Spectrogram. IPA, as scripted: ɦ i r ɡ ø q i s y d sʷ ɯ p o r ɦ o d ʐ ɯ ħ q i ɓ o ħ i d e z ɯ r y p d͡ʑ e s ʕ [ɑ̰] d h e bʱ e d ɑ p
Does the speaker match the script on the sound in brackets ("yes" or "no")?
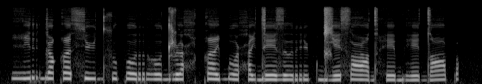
no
